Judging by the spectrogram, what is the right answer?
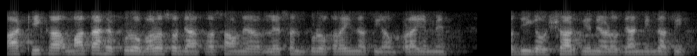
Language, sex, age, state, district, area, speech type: Sindhi, male, 45-60, Gujarat, Junagadh, rural, conversation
